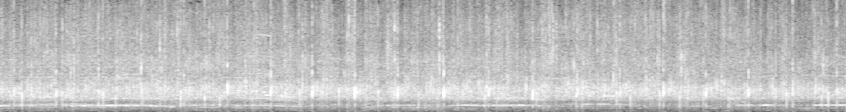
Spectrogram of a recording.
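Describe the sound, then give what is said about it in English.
A church audience claps hands and shouts to the Lord in a steady, dense roar of applause that holds for the whole stretch, with scattered voices shouting and whooping faintly underneath. “Would you clap your hands and shout to the Lord right now?”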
